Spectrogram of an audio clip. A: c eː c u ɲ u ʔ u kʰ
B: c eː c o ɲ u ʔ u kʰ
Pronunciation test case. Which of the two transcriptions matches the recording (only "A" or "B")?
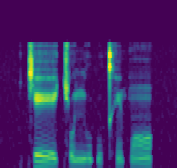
B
